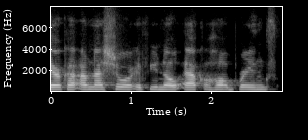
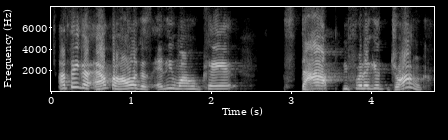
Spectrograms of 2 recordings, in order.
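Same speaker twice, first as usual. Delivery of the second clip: loud, higher-pitched, emphatic indignation; heated rant; 4 semitones higher, 6 dB louder than usual. Real, not acted. Woman telling viewers what an alcoholic is, heated rant. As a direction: push it out, incredulous and insistent.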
